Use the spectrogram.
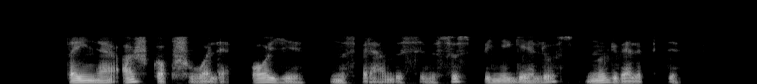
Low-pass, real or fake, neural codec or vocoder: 3.6 kHz; real; none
